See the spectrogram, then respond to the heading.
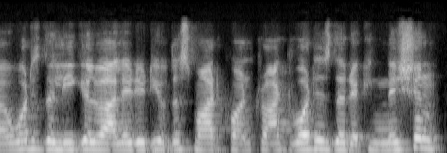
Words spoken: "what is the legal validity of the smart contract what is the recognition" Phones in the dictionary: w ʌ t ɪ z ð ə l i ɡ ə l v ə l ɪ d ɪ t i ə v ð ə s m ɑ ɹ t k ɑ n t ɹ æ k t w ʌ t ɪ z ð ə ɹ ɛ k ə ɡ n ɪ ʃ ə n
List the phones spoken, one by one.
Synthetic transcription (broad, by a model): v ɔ t ɪ z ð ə l i ɡ ə l v ə l ɪ d ɪ t i ə v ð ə s m ɑ ɹ t k ɑ n t ɹ æ k t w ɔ t ɪ z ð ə ɹ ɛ k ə ɡ n ɪ ʃ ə n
